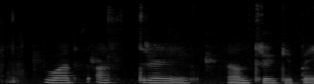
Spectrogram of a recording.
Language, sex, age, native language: Icelandic, female, 10, Icelandic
